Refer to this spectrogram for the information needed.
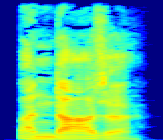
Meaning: bandage
- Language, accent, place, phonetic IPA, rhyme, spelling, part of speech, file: German, Germany, Berlin, [banˈdaːʒə], -aːʒə, Bandage, noun, De-Bandage.ogg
